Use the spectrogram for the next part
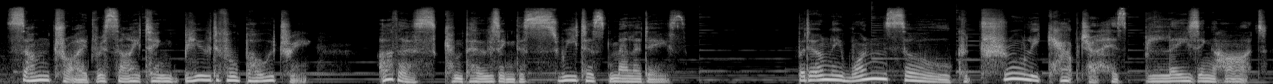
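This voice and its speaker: Solemn game storyteller, low voice but very expressive, soft music under. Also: female voice, slow, heavily acted. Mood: reverent. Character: solemn female storyteller of a devout legend. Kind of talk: scripted storybook-like narration in a game.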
